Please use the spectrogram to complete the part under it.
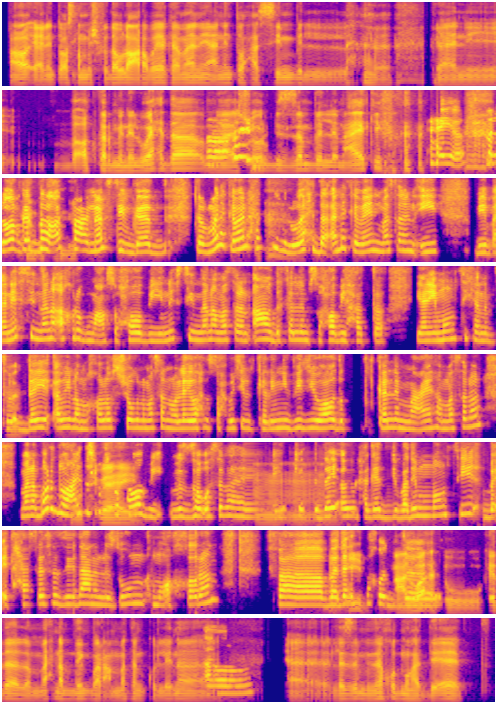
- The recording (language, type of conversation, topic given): Arabic, podcast, إزاي أتعامل مع إحساس الذنب لما آخد وقت لنفسي؟
- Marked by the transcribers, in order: laugh; laugh; laughing while speaking: "أيوه"; laugh; laughing while speaking: "عندِك كم"; distorted speech; tapping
